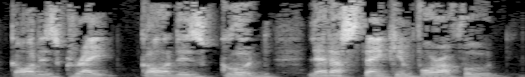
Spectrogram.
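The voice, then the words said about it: Put-on British accent. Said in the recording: “if you say it with a British accent, there's much more of a rhyme there”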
